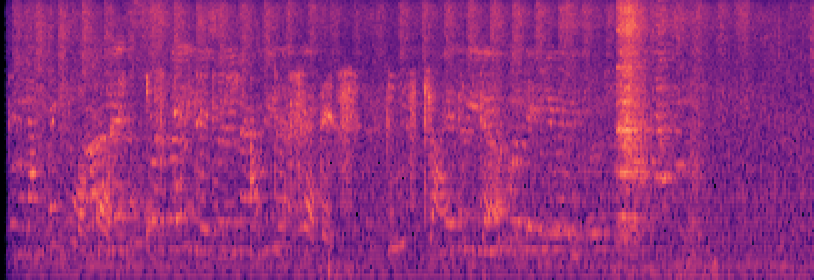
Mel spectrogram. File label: call recording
